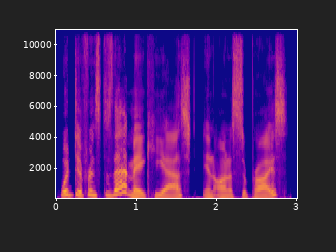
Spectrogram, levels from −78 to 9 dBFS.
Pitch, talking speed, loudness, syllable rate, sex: 200 Hz, 200 wpm, -18 LUFS, 6.1 syllables/s, female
